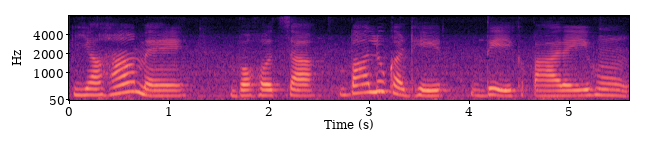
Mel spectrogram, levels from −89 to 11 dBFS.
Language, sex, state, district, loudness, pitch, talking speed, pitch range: Hindi, female, Bihar, Kaimur, -15 LUFS, 195 Hz, 115 wpm, 190-215 Hz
